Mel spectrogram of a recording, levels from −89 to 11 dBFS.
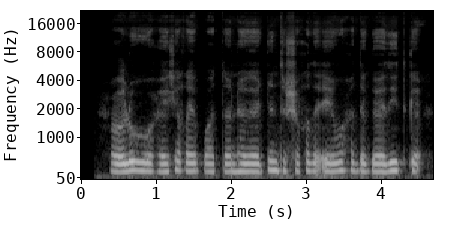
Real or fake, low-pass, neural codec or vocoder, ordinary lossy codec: fake; none; vocoder, 44.1 kHz, 128 mel bands every 512 samples, BigVGAN v2; none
